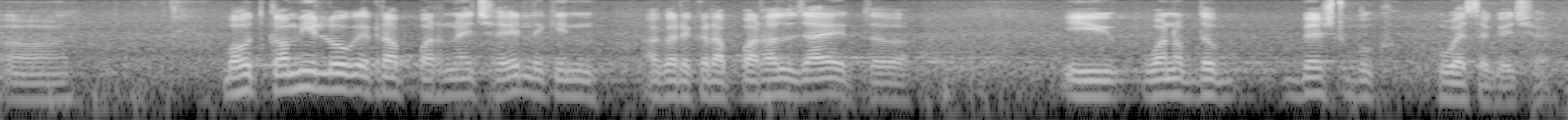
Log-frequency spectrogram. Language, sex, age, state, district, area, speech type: Maithili, male, 18-30, Bihar, Purnia, rural, spontaneous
